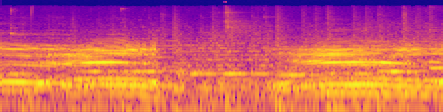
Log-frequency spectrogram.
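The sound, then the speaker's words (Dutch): Cattle moo as a herd is driven through dry Wyoming wilderness. There are two long, deep, drawn-out lows, one after the other, with no voices. “Als hij zijn koeien door de droge wildernis van Wyoming leidt”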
